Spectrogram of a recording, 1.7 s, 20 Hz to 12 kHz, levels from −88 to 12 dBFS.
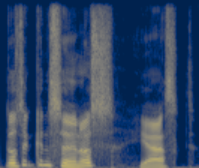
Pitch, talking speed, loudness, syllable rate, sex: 195 Hz, 215 wpm, -18 LUFS, 5.6 syllables/s, male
